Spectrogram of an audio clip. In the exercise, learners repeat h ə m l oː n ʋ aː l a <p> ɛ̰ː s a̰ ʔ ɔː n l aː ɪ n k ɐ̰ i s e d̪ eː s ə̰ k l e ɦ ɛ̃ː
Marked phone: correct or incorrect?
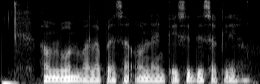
correct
